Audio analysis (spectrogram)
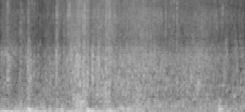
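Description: Water sloshes around a boat in the open air, with a heavy splash near the start as someone drops into the water, followed by steady rushing and lapping.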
